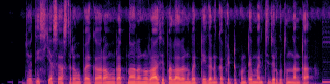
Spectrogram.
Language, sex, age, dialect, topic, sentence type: Telugu, male, 31-35, Central/Coastal, agriculture, statement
